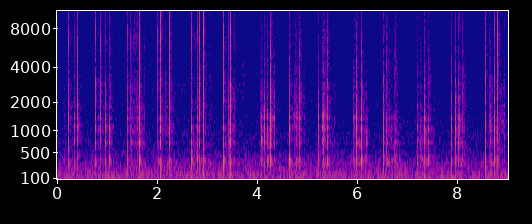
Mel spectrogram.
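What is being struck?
Paperback book with paper cover.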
